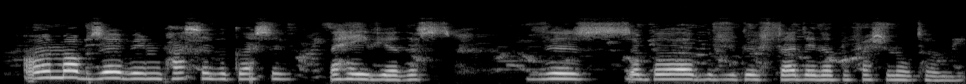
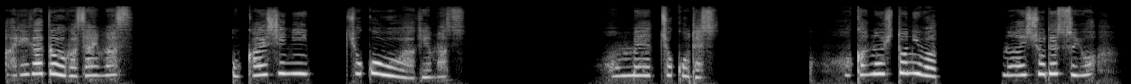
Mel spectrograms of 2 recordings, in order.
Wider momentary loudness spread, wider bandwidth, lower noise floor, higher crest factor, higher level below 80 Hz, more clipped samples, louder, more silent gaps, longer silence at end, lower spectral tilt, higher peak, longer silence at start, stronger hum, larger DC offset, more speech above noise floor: second, 13 LU vs 16 LU; second, 9.2 kHz vs 16 kHz; second, -44 dBFS vs under -90 dBFS; about the same, 18 dB vs 16 dB; second, -66 dBFS vs -56 dBFS; neither; second, -20 LUFS vs -15 LUFS; second, none vs 1.37-2.32 s, 3.18-3.46 s, 4.70-5.81 s, 7.21-8.09 s, 9.44-10.00 s; second, 0.05 s vs 0.25 s; first, -4 dB/octave vs -1.5 dB/octave; about the same, -2 dBFS vs 0 dBFS; first, 0.25 s vs 0.05 s; neither; neither; second, 24 dB vs over 75 dB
